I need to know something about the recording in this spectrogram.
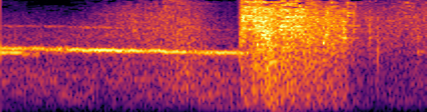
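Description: A falling object's high whistle, dropping slightly in pitch, ends about a second in with a loud crash and shattering glass: a stage light falling from the sky and smashing on the street.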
